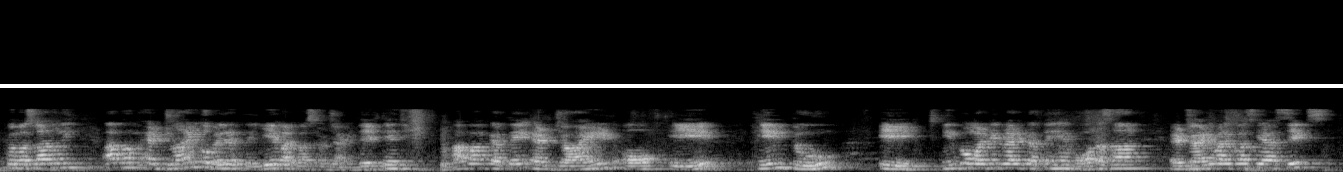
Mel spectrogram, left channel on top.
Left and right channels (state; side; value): silent; left; digital silence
